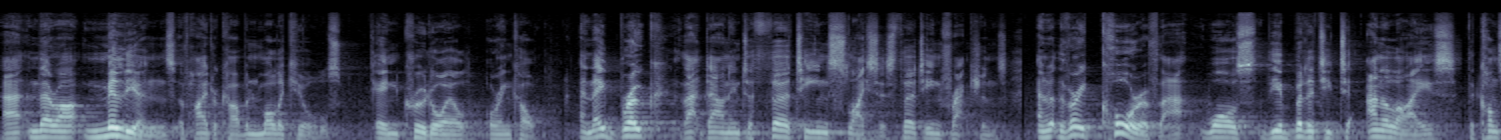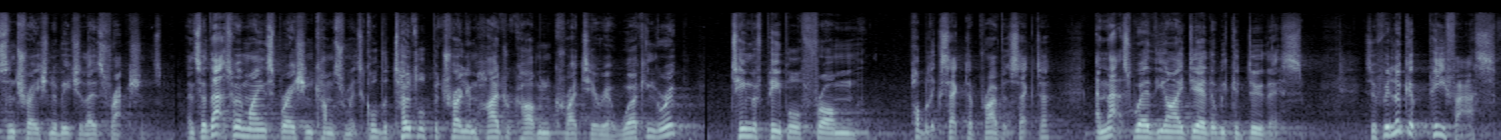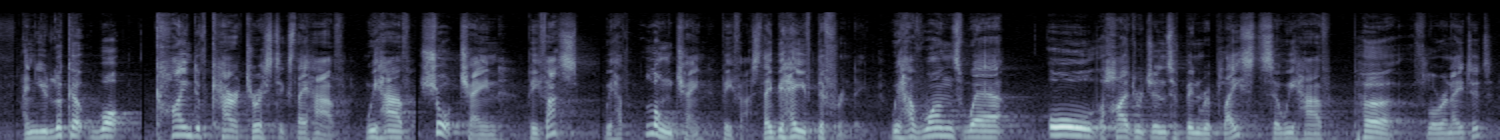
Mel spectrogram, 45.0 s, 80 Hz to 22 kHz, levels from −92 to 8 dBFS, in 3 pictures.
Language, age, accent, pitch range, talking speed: English, 50-69, British, 115-155 Hz, 160 wpm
